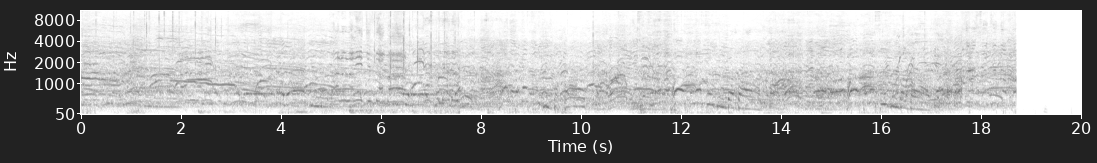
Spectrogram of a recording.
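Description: A large, noisy crowd at Tejashwi Yadav's 2020 election rally in Darbhanga, with continuous loud chatter, shouts and cheering from many voices throughout before cutting off abruptly at the end.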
